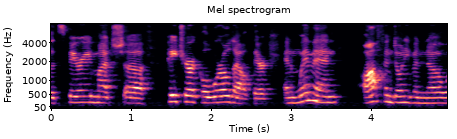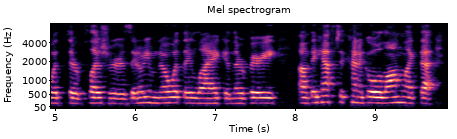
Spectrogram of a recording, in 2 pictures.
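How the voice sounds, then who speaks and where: A woman's voice: mid-range voice, a bit bright. A woman in her fifties with an American accent, speaking frankly and with energy as an interview guest, swearing freely. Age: 50s. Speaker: guest, sex-positive activist. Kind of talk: candid interview talk.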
